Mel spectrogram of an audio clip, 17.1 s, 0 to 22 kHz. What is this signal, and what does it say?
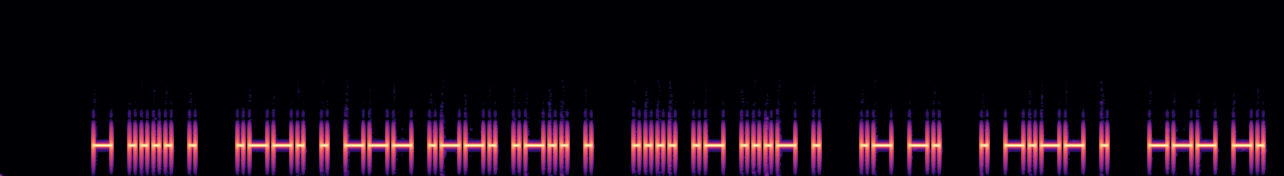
Morse code, heard as a keyed tone, about 15 wpm, 700 Hz. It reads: THE PEOPLE HAVE AN EYE ON
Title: Sentences from Top 1000 Words - Review Part 1 - 15wpm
